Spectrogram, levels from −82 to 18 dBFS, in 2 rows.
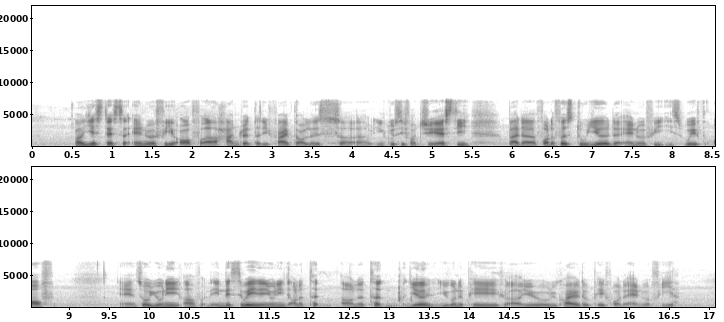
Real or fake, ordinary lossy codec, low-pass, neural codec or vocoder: real; none; 7.2 kHz; none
